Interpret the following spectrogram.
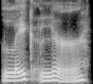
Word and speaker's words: Lake Lure: Recently I went on a family vacation to Lake Lure.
